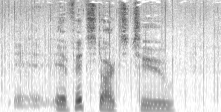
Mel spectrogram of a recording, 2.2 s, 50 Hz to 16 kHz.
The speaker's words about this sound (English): Yeah, we went from 0 to 60 pretty quick here. I actually enjoy walking in the rain.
